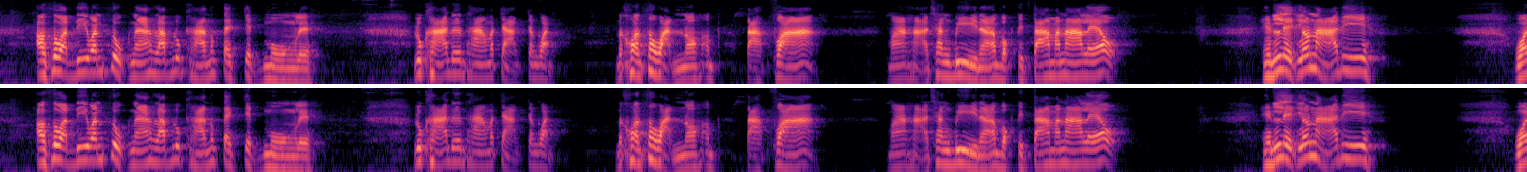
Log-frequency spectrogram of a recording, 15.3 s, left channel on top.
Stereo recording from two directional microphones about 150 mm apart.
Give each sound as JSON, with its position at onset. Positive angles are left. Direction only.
{"t": 0.3, "sound": "speech", "side_deg": -40}
{"t": 3.7, "sound": "speech", "side_deg": -25}
{"t": 12.5, "sound": "speech", "side_deg": -15}
{"t": 14.6, "sound": "a sound", "side_deg": -25}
